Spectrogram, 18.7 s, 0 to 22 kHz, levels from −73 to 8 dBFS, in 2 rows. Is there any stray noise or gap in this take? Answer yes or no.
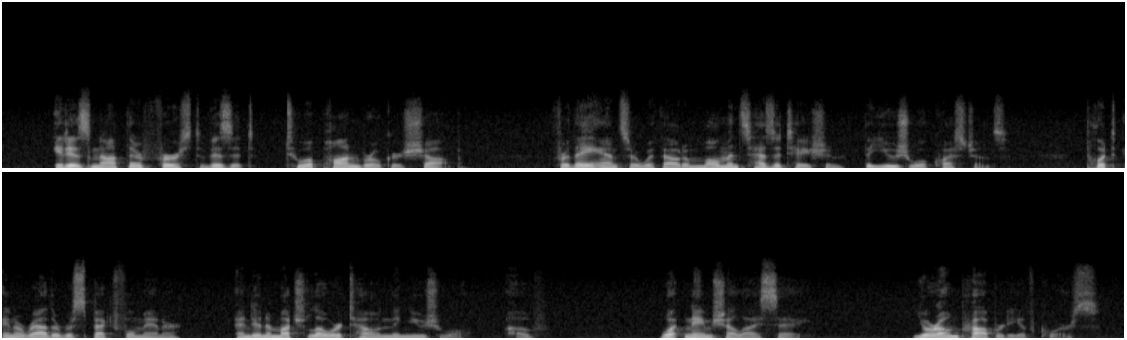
no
